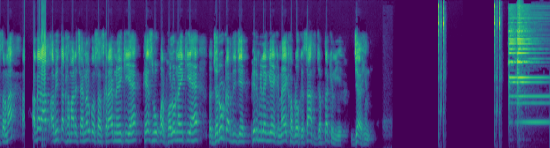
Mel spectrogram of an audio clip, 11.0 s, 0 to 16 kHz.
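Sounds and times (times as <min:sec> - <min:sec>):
notification bell ding: 0:10.2 - 0:11.0.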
